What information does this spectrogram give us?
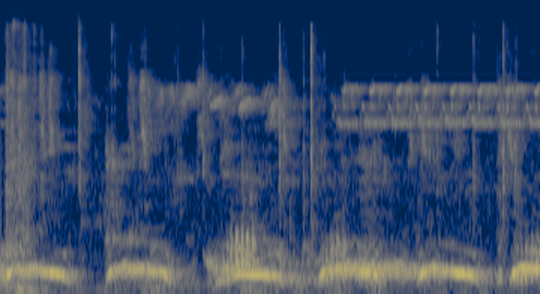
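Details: Breeding pair of pigeons cooing: low, soft rolling coos, each about a second long, repeated in a loose series, with faint thin chirps and rustling in the background.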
